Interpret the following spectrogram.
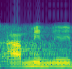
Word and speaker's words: aamiin: lalu akan diampuni dan Amin ini diucapkan dengan tegas dengan keras aamiin diucapkan jangan nantinya setengah-setengah ada itu Amin itu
